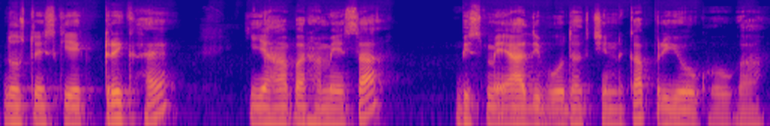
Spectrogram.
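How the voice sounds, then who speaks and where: A male teacher giving an exam-prep grammar lesson, explaining step by step and asking and answering his own questions. He recites verse examples slowly. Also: medium pitch, fairly even intonation.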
